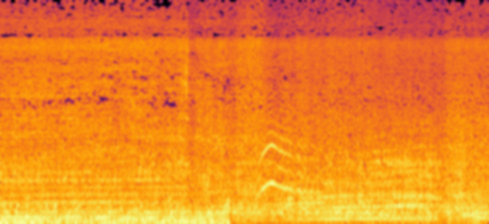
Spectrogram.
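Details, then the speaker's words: Mercury outboard on a rescue boat, hard starting fixed by replacing the defective spark plug: fires up and settles into a steady, even low drone, no misfire or stumble. "this is the defective spark plug and then as you can see the engine runs smoothly"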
